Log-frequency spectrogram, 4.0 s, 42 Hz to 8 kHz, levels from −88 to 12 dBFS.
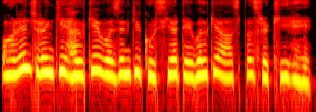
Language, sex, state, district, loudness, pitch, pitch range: Hindi, female, Arunachal Pradesh, Lower Dibang Valley, -14 LUFS, 240 Hz, 220-270 Hz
